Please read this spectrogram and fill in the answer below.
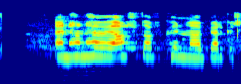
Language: Icelandic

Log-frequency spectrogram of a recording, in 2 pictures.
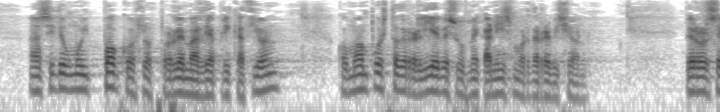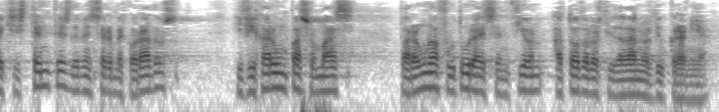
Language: Spanish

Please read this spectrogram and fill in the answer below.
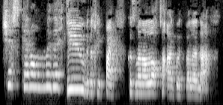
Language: Welsh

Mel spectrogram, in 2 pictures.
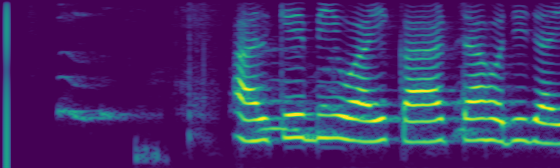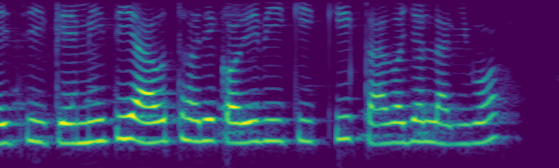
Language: Odia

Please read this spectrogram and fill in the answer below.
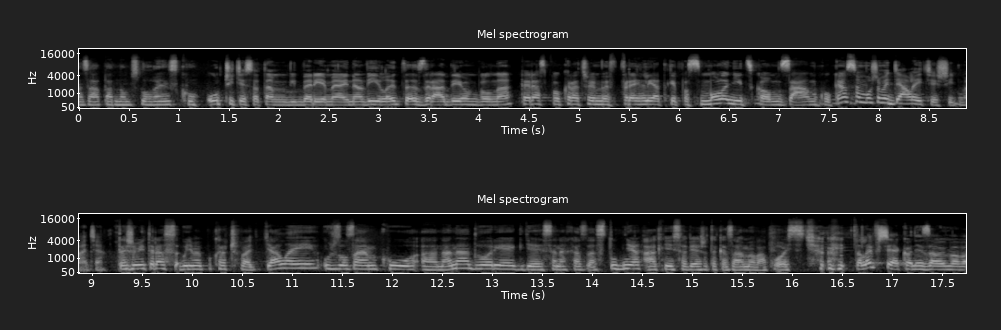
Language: Slovak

